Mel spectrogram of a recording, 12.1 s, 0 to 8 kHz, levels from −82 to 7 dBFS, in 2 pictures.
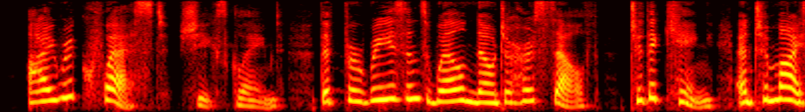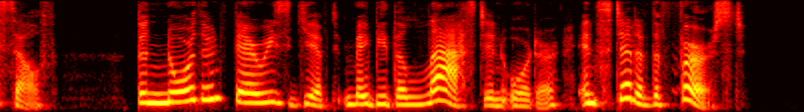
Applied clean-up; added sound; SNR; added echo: none; none; none; none.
